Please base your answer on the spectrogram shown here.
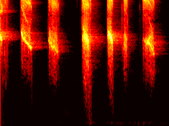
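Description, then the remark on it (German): A person whistles a bird imitation: six short, high chirps in quick, slightly uneven succession, fairly clear, with no other sound. “Also, er kann auf alle Fälle tausend verschiedene Vögel.”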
